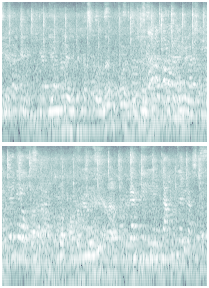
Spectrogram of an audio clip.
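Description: A spoon clinks quickly against a bowl as eggs are whisked.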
